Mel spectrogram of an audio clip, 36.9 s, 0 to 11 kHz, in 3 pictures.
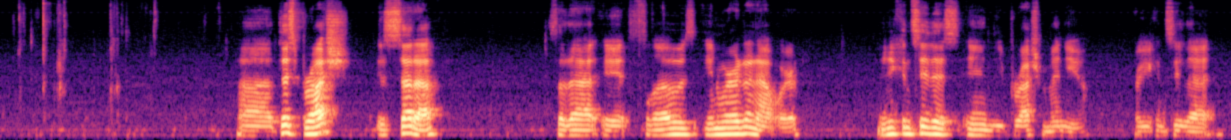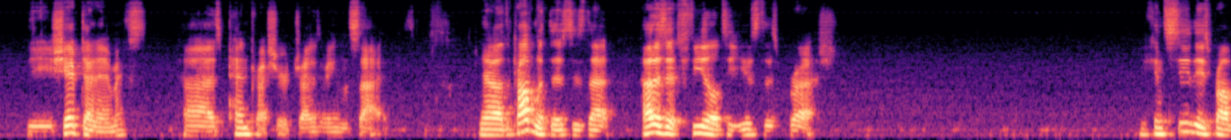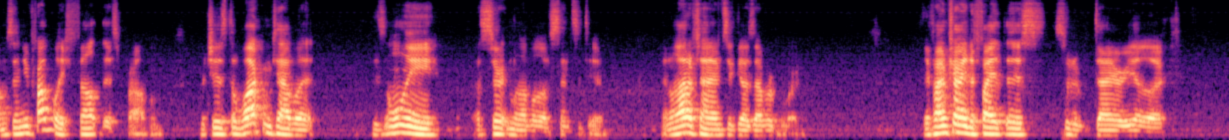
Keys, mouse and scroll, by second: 0.2 scroll, 0.3 click, 1.0 ctrl+shift+n, 1.4 Return, 4.9 F5, 6.7 right click, 8.8 Escape, 9.4 F5, 9.9 F5, 12.9 click, 13.9 click, 15.9 F5, 18.3-19.6 typing, 22.7-25.8 drag, 26.4-29.5 drag, 32.7 click, 33.9 click.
